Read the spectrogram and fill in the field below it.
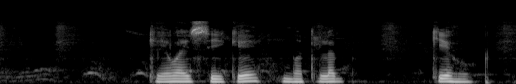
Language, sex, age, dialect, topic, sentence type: Magahi, male, 31-35, Northeastern/Surjapuri, banking, question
